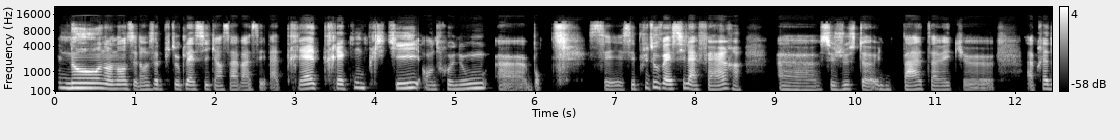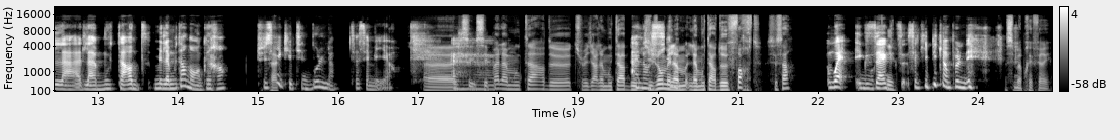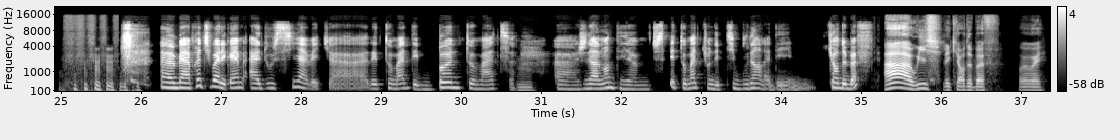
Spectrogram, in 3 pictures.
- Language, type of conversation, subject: French, podcast, Quelle odeur de cuisine te ramène instantanément chez toi, et pourquoi ?
- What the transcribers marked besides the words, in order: tapping; stressed: "très"; stressed: "forte"; chuckle; stressed: "bonnes"; other background noise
